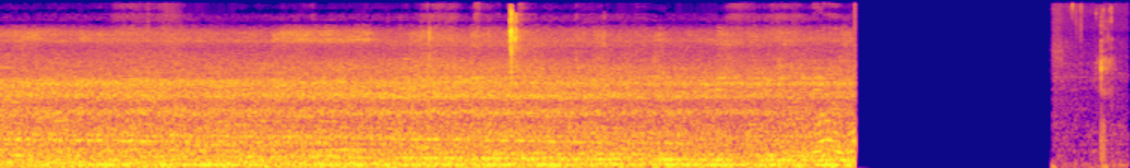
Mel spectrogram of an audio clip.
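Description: Metro train ride from inside the carriage, with a steady loud rumble and rushing roar running continuously before cutting off abruptly, then a brief return at the end.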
